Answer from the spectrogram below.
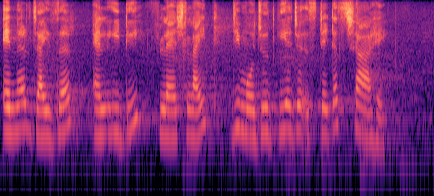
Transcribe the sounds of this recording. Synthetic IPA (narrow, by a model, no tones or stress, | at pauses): enəɾd͡ʒaɪzəɾ | eliːɖiːflɛːʃlaɪʈd͡ʑiːmɔːd͡ʒuːd̪ɡiəd͡ʒoːɪsʈeːʈəsʃaɦe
